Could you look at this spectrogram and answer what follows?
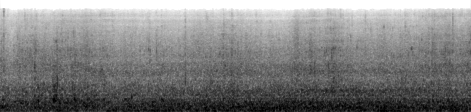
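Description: Ocean surf washing steadily onto the beach, mixed with wind rumbling on the microphone.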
